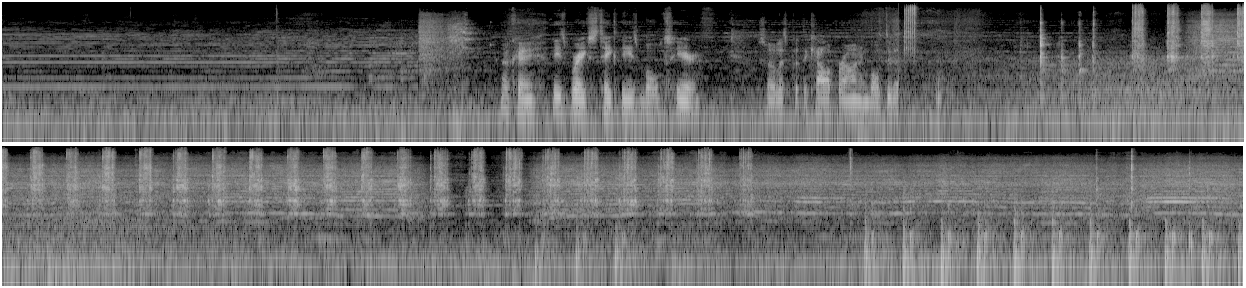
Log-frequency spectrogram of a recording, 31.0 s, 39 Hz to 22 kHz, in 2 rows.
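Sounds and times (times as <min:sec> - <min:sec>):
ratchet wrench clicking: 0:11.2 - 0:11.6, 0:12.8 - 0:31.0.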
